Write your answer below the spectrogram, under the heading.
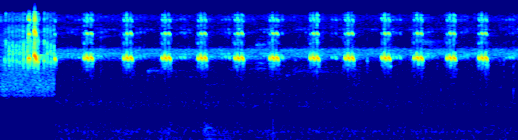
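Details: A cricket of a kind other than the classic fall cricket: clean, single high chirps repeated steadily about twice a second, about a dozen in five seconds, after one louder broadband click at the start.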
